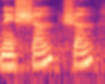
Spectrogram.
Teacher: my schwa might be a little higher because the sh and the n are forward and the n is lifted in the mouth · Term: reduced vowel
